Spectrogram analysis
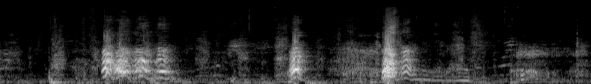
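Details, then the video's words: Sheba, a German Shepherd, guards her owner from fellow German Shepherd Max: a cluster of rough, noisy barks, then two single louder barks about a second apart, followed by a low drawn-out growl, with faint speech. "German shepherd Sheba guards me from German shepherd Max"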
